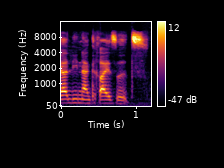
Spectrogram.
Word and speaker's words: Greissels: Quelle est la vraie prononciation de ton nom de famille? I would say Alina Greissels.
